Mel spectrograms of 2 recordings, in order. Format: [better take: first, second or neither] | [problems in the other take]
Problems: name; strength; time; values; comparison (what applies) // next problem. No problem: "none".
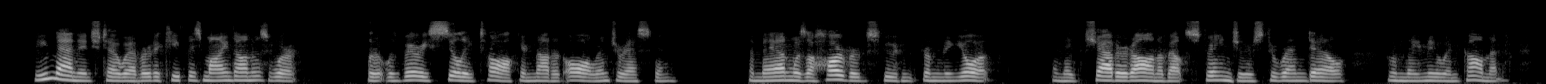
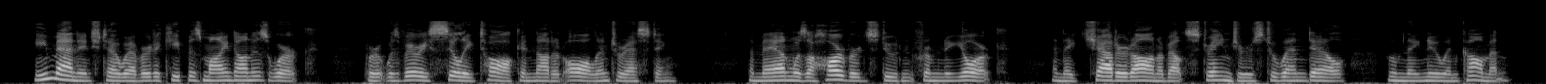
second | noise reduction (neural mask model DeepFilterNet 3)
